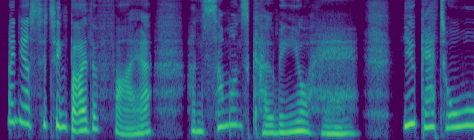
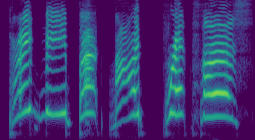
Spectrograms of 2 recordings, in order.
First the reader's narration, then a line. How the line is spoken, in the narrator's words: Her screech echoed round the woods like a murder of crows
